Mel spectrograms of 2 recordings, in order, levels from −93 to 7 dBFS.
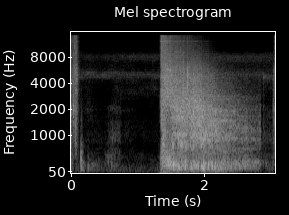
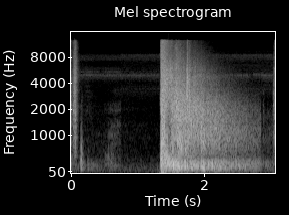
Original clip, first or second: second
